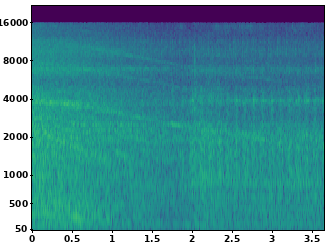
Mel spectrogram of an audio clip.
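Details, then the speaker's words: Aerodyne cabover truck, run after sitting 27 years, two different exhaust stacks: deep, even rumble easing from a rev back toward idle with no knocks or misses, runs good; normal diesel revving. "the exhaust looks pretty straight it's got two different stacks so they're not they're not perfect but uh but it looks good runs good"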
